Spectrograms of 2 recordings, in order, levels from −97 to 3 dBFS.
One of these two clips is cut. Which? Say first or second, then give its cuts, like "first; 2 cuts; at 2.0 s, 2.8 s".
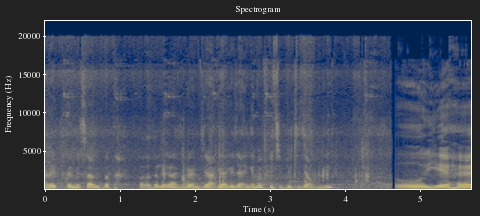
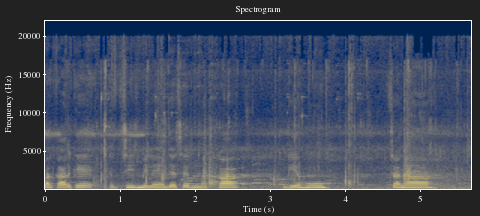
first; 1 cut; at 4.5 s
